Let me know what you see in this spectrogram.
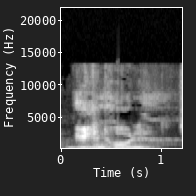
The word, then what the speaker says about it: Gyllenhaal: Das weiß ich, war nicht Gyllenhaal oder Chillenhaal? – Gyllenhaal. – Genau, so spricht man.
